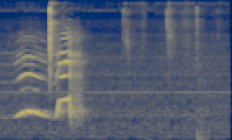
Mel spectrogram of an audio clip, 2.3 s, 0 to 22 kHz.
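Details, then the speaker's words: Minelab SD2000 metal detector at switch-on: short warbling squeal rising in pitch for about half a second, then quiet; noisy startup audio because no amplitude limiter suppresses it. "They're noisy. I don't know why they didn't put a voltage, or should I say an amplitude limiter on these detectors on startup, just to suppress the audio."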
